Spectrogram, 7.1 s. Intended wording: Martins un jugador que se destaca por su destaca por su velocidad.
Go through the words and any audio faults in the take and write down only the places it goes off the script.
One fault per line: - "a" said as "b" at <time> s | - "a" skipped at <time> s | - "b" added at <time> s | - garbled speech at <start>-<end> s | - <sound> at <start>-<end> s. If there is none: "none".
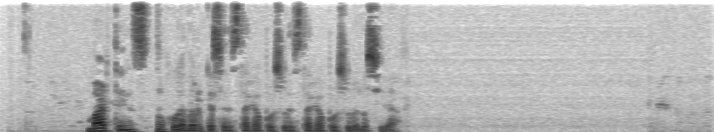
none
